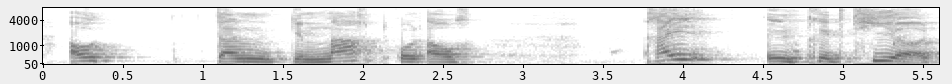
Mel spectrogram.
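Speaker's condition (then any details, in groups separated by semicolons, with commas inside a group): Down syndrome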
